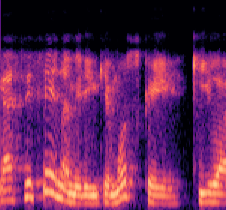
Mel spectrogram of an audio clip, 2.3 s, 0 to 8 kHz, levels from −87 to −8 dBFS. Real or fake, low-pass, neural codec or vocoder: real; 7.2 kHz; none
